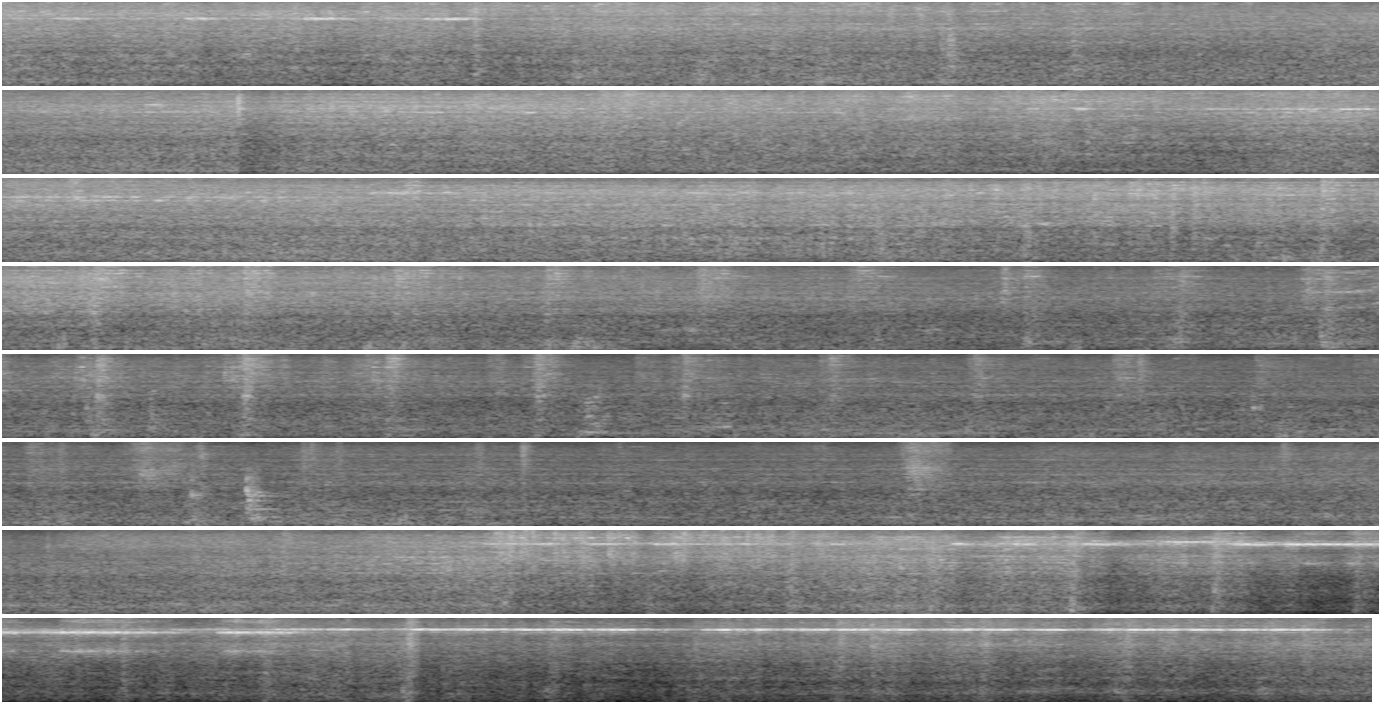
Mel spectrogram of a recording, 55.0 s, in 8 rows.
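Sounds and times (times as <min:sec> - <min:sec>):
train wheels rumbling on rail: 0:00.0 - 0:55.0
thin wheel squeal: 0:00.2 - 0:02.5, 0:43.9 - 0:54.9.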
